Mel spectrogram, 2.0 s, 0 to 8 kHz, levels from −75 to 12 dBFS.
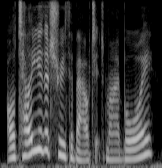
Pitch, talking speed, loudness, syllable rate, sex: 210 Hz, 265 wpm, -16 LUFS, 5.6 syllables/s, female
